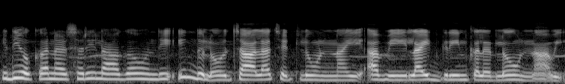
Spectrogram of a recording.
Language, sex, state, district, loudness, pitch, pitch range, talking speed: Telugu, female, Telangana, Mahabubabad, -17 LUFS, 225 Hz, 210-255 Hz, 160 wpm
